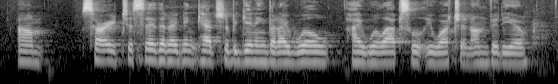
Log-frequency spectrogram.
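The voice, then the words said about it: Strained, less than optimal voice. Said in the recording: “My voice is a little less than optimal”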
